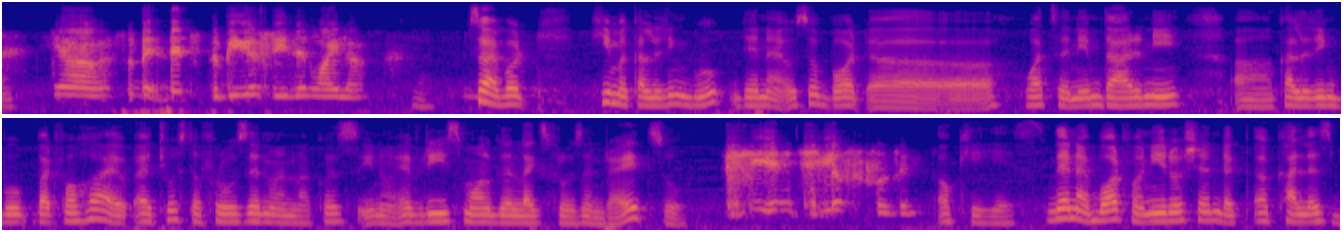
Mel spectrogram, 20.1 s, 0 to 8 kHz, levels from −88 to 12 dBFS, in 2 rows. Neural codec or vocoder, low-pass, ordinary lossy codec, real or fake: none; 7.2 kHz; none; real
